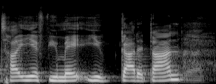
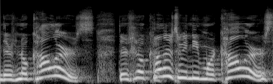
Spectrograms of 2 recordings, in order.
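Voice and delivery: mock high screaming, repeated over and over; 8 semitones higher than usual. Retelling own past words while breaking stories: imitating own past screaming. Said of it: "And I kept screaming".

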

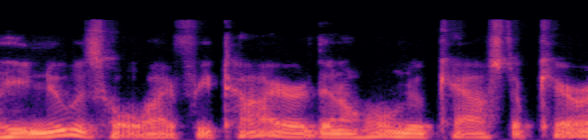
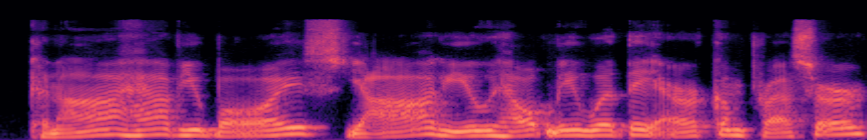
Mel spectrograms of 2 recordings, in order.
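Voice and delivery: put-on heavy Swedish accent throughout, pitched up; 6 semitones higher than usual. Retelling a World War I veteran phoning to ask the boys for help: very Swedish accent. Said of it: "Very Swedish accent".

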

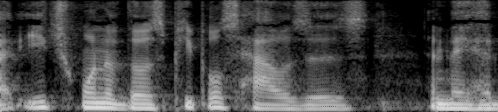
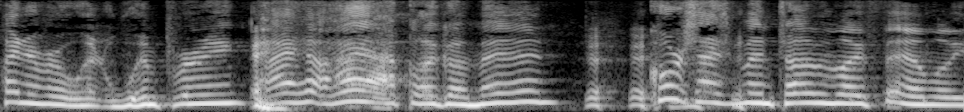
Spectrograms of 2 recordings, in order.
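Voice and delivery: very high-pitched, shouting, ranting yell; 13 semitones higher, 4 dB louder than usual. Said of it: "shouting at the screen".

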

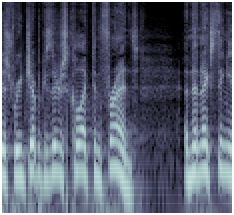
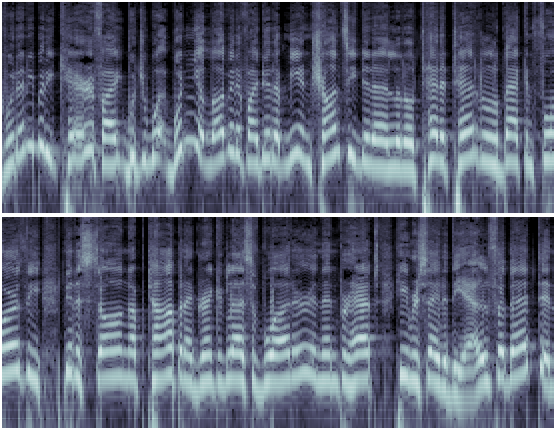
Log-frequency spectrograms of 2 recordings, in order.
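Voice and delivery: mocking put-on voice, higher pitch; 5 semitones higher than usual. Imitating a post by people online about a weekly puppet show: mocking imitation of a poster. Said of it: "this motherfucker's just like".

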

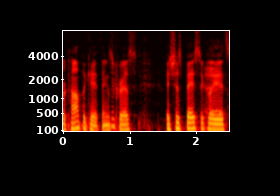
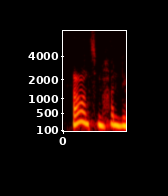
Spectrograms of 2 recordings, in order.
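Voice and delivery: very high-pitched cartoon bear voice; 9 semitones higher than usual. Trying a voice that a listener cannot quite place, an attempted Pooh voice. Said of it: "Is that Piglet? Or is that you're doing poo".

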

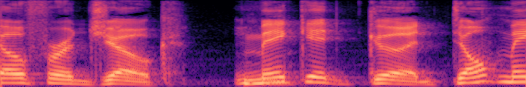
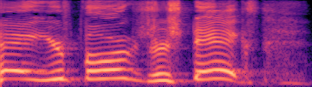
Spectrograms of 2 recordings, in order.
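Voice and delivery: very high-pitched put-on Southern accent; 11 semitones higher than usual. Guest recalls doing a bit in a southern voice: southern accent. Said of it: "I did a Southern voice going".

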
